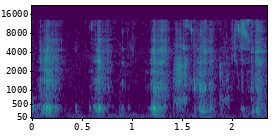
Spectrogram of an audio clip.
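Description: Crunchy chewing on a hummus snack at night: a steady series of crisp, crackly bites and munches, repeating roughly every half second at a low level with no talking.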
